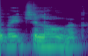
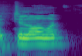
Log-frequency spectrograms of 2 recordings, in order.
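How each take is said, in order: First: Softer, gentle hush; soft request. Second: Louder, firm command; firm order. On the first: Asking someone gently not to shout, softly. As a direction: ask gently. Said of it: "अब एक से". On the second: Scolding someone to stop shouting, firmly loud. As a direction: order it sharply. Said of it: "एक से". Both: Shown as a demonstration.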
